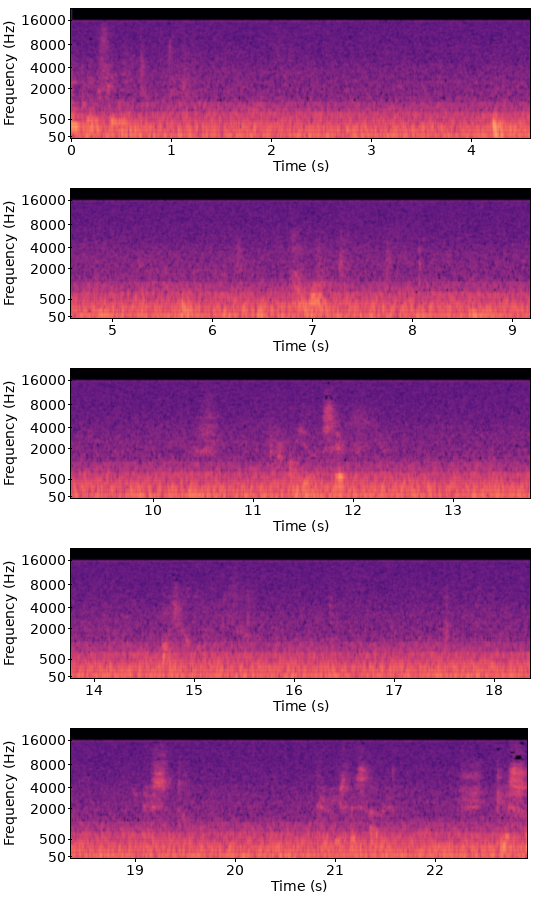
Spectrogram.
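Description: A middle-aged woman speaks slowly, with long pauses, some distance away.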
